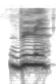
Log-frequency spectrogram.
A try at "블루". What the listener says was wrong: 조금 더 입술 모아서 블루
